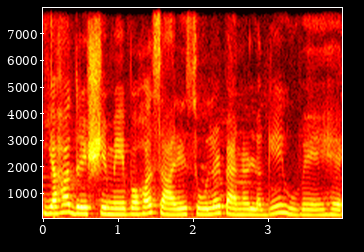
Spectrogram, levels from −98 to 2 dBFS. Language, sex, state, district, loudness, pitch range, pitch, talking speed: Hindi, female, Jharkhand, Palamu, -15 LUFS, 210-245 Hz, 225 Hz, 150 wpm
